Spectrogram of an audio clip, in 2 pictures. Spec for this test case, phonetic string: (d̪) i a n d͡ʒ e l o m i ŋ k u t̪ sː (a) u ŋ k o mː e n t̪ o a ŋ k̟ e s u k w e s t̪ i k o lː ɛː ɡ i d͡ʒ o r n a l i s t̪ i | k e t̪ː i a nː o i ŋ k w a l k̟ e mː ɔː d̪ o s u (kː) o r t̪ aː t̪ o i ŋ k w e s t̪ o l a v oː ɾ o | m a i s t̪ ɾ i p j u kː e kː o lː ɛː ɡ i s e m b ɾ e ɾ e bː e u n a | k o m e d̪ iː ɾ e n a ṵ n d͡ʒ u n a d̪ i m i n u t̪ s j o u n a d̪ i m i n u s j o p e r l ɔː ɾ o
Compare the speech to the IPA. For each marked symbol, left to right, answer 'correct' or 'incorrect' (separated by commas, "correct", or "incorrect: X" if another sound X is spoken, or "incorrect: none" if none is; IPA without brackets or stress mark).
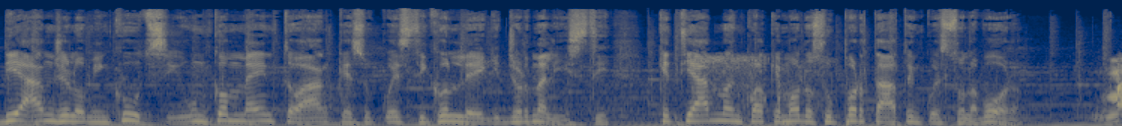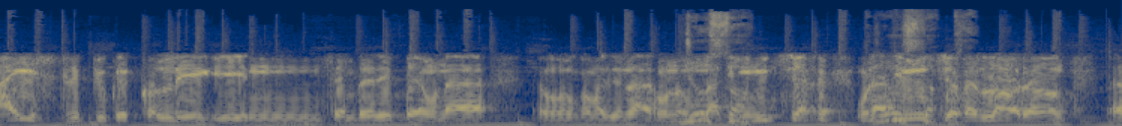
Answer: correct, incorrect: i, incorrect: pː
